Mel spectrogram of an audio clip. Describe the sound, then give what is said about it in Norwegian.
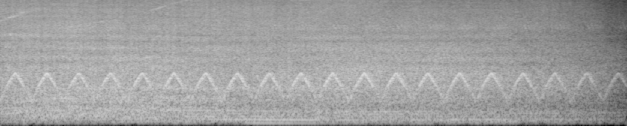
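An ambulance siren wails in a steady rising-and-falling pattern over engine rumble as the ambulance drives toward the town, loud at first and gradually fading toward the end as the vehicle drives away. “roper Bjørnis og vinker til ambulansen som kjører mot byen.”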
